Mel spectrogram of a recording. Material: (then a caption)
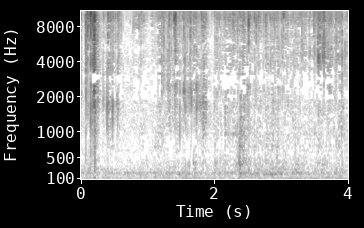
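Soap. A hand with long pink nails grabs a pile of thin, light-blue dry soap shavings and crushes them. The result is a dense, crunchy crackling that stays bright and high, with almost no low end. A sharp burst at the start settles into steady crinkling for the rest of the clip.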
